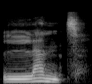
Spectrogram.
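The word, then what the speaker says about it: Land: Pero cuando lo pronunciamos en idioma dodge, como es consonante vibrante, al final se cambia por la consonante silvante. Su par es la letra T. Entonces decimos lant y la canción así va del título, M lunch.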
